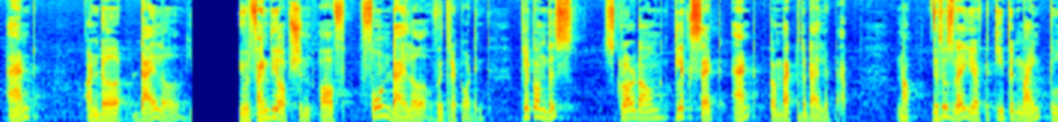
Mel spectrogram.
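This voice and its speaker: A man presenting an instructional software tutorial, explaining things step by step. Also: medium pitch.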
